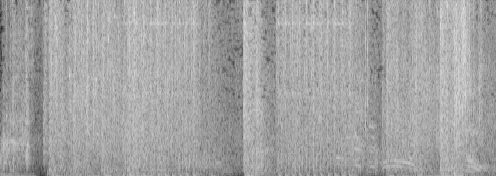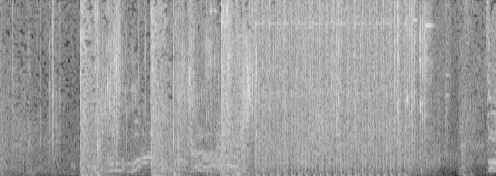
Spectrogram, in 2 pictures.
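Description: Bursts of rapid gunfire in the Mafia III video game, loud, repeated volleys with brief pauses between them, with a voice shouting over the shooting.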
